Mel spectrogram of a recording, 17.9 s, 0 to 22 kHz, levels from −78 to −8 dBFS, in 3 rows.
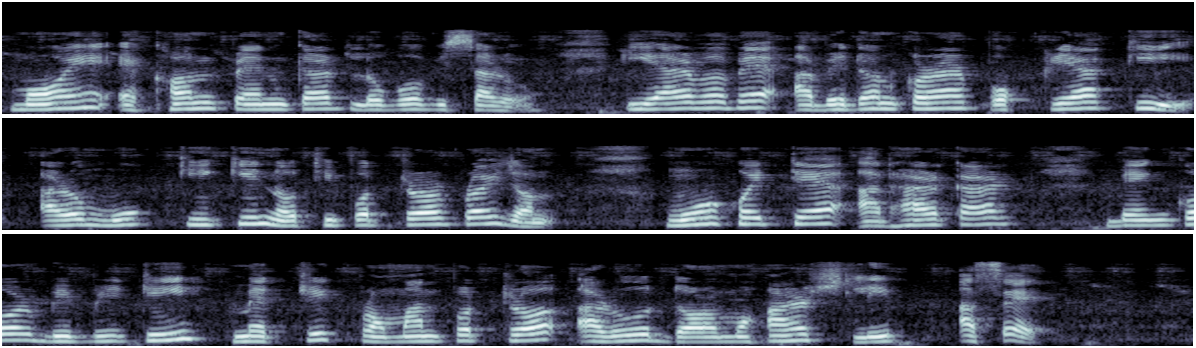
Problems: background sounds at intervals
